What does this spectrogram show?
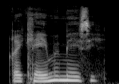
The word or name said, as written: reklamemæssig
